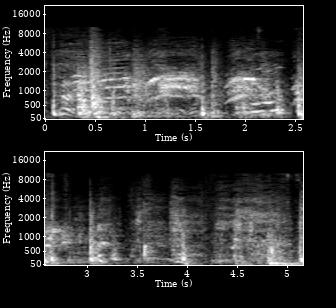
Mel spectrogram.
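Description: A locked and bolted room door is rattled and shoved in quick, uneven bursts as someone tries to force it open, with thumps and clattering, mixed with straining vocal sounds from the person pushing against it.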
